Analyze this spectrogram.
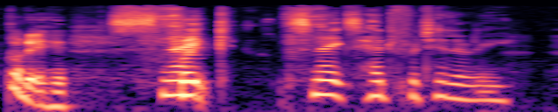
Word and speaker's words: fritillary: Snake's head fritillary. Fritillary, is that how you pronounce it?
